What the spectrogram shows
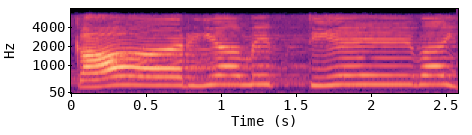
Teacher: ಕಾರ್ಯ ಮೊದಲನೇ ಅಕ್ಷರ ಕ ದೀರ್ಘ ಮಿ ಮೇಲೆ ಆಘಾತ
